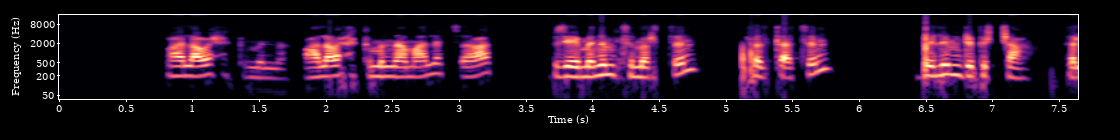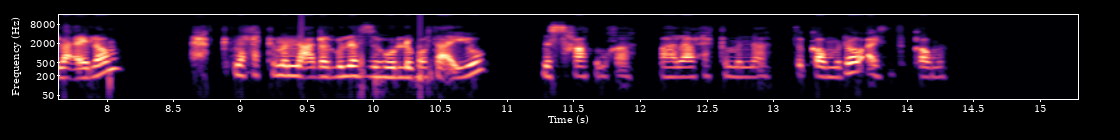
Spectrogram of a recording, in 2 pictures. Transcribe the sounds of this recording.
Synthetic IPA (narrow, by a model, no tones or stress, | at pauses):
b̥ahlawiħɨkːɨmɨnːabahlawiħɨkːɨmɨnːamalɐt̪sɐβat̪̚ | bɨzejmɐnɨmt̪ʰɨmhɨɾt̪ʰɨn | fɐlt̪ʼɐt̪ʰɨn | bɨlɨmd̪bɨt͡ʃːat̪ʰɐlaʕilo̞m | nɨħɨkːɨmɨnːaːɡɐlɡɨlot̪zɨhlːubo̞t̪ʰa̰ʔɨjːu | nɨsɨ̥xat̪ʰumxɐ̰b̥ahlawiħɨkːɨmɨnːat̪ʰɨt̪ʼɨkʼːɐmud̪oʔa̰jt̪ʰɨt̪ʼɨkʼːɐmun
